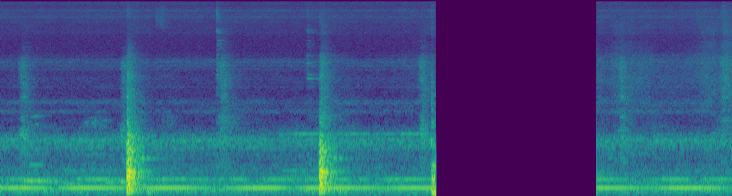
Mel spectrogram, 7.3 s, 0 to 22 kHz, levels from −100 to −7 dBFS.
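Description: A recording of sounds with an audio dropout to silence from 4.35 to 5.96 s, about 1.6 s of nothing at all. The sound cuts off mid-flow and returns just as abruptly, and the gap holds plain silence with no room tone or noise floor underneath. That absence of background is what separates it from a natural pause or a noise gate closing. The likely cause is the input being lost briefly while recording continued, and whatever occurred in that span is gone.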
